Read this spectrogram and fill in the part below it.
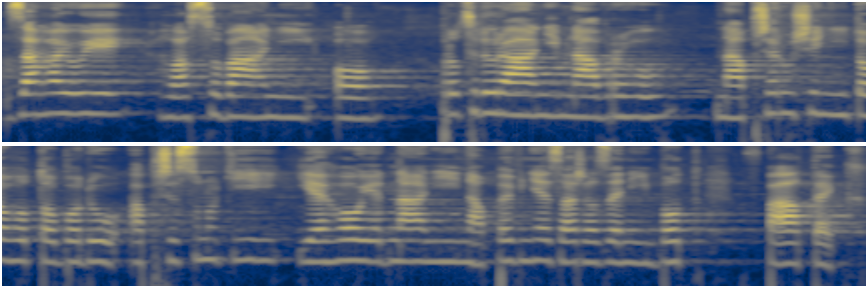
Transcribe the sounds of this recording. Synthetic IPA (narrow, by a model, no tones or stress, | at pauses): zaɦajujɪ | ɦlaso̞vaːɲiːʔo | pɾo̞t͡sɛduɾaːlɲiːmnaːvr̩ɦu | napr̥ɛɾuʃɛɲiːt̪o̞ɦo̞t̪o̞bo̞duʔapr̥ɛsunuciːjɛɦo̞jɛdnaːɲiːnapɛvɲɛzar̝azɛniːbo̞t̪ | fpaːt̪ɛk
